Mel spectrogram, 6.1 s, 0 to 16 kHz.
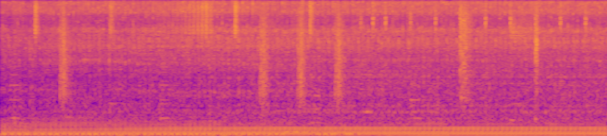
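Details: Yamaha XJR400 motorcycle after the valve clearances were reset to spec; they had previously been too loose and noisy. Low, steady idle with an even beat and no loose top-end ticking; engine quiet and healthy.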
